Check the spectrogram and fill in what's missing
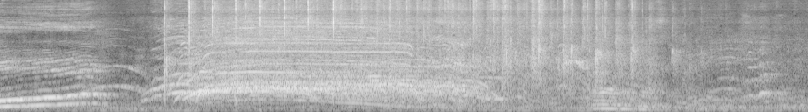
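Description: A crowd at an anthro dance competition cheers and whoops loudly with scattered clapping, swelling after a moment and tapering near the end, with a voice briefly audible over the noise.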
